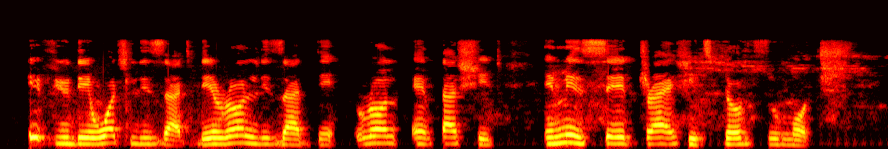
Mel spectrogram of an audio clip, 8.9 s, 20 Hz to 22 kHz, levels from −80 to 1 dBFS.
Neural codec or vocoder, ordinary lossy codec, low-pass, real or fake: none; none; 7.2 kHz; real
